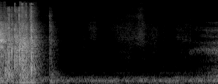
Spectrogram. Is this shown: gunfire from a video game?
no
